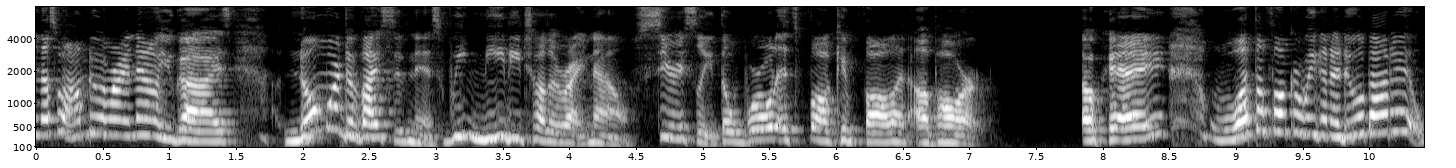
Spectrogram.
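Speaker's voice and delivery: rally everyone with urgent emphasis; preaching. Real, not acted. Tarot reader preaching unity to viewers, fired-up. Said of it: "preaching today".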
